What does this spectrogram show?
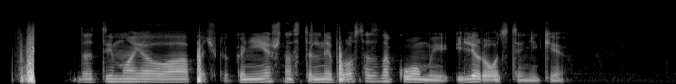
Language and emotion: Russian, positive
